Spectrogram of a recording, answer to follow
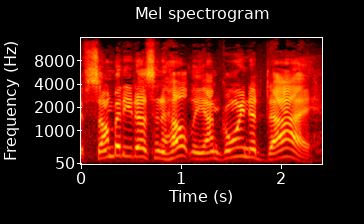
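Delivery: high, urgent retold plea; calling out. Wounded woman calls out to anyone who might help, urgent plea. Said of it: "calling out".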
